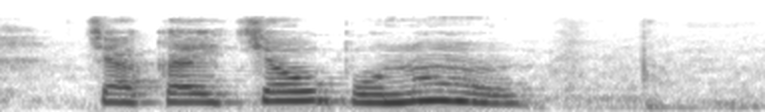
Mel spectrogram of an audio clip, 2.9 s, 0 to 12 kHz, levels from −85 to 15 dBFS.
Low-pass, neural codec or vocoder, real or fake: 7.2 kHz; codec, 16 kHz, 16 kbps, FunCodec, trained on LibriTTS, 50 frames a second; fake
